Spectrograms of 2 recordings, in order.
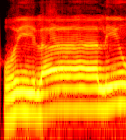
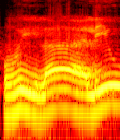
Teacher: Jadi ada gunnahnya, ditahan 2 harokat. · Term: idgham bi gunnah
